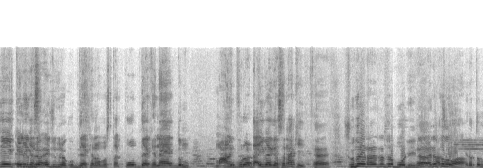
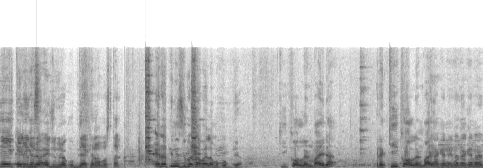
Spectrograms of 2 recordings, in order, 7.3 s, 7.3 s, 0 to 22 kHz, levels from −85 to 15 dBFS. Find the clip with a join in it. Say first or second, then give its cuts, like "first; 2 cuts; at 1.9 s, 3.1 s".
second; 1 cut; at 1.9 s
